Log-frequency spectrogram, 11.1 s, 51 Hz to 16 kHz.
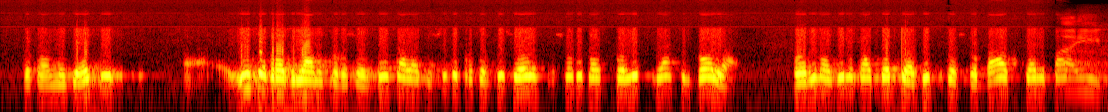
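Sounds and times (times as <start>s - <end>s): man talking: 0.2s - 7.4s, 8.0s - 11.0s.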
